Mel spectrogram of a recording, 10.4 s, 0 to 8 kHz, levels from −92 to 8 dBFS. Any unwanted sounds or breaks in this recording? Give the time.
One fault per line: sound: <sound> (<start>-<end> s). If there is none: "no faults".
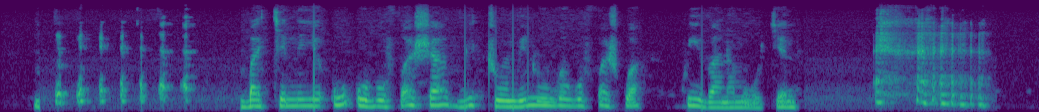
sound: laugh (0.5-2.1 s)
sound: laugh (8.7-9.9 s)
